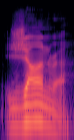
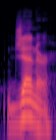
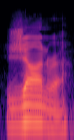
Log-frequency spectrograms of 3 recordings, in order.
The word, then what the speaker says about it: genre: g n r e genre okay now of course maybe you've pronounced this Jenner I hear that often Jenner we don't want to say Jenner or anything like that but jean genre so the genre of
